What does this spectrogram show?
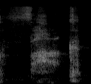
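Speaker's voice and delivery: breathless whispered curse, barely audible. Retold or imitated. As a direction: mouth the swear in a voiceless whisper. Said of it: "I was like".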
